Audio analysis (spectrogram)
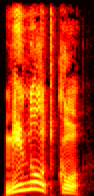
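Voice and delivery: loud, high urgent call; exclaiming. A narrator's reading. D'Artagnan halts his friends drawing swords, exclaiming. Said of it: "воскликнул Д'Артаньян".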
